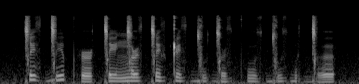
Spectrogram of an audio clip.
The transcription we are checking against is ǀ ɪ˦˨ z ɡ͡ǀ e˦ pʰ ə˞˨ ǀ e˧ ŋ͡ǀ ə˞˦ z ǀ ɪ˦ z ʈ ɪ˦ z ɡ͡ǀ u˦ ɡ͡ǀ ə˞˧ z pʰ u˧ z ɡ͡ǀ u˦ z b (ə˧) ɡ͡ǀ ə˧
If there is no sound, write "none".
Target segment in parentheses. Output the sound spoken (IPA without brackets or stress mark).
ə˧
